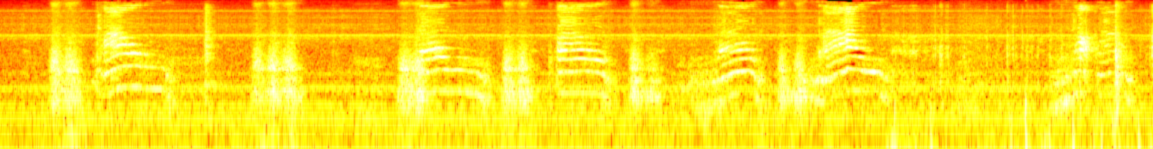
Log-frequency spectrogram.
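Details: Gertrude, a pet cat kept indoors for over nine years, meowing in reply when her owner makes a blowing noise: a run of arched, drawn-out meows roughly every one to two seconds, mixed with soft blowing sounds and a steady background hum.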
